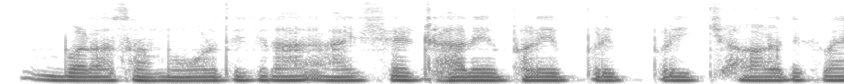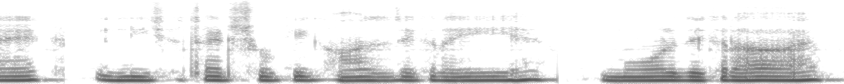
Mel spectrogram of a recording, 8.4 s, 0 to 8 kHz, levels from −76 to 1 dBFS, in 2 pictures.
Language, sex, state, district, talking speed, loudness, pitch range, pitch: Hindi, male, Bihar, East Champaran, 175 wpm, -31 LUFS, 130-140 Hz, 135 Hz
